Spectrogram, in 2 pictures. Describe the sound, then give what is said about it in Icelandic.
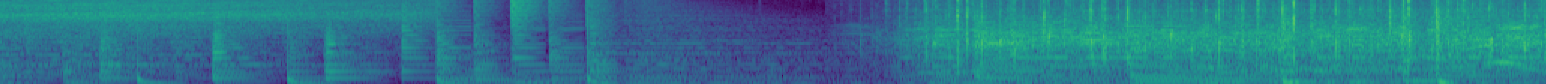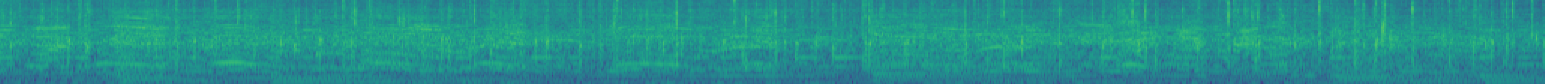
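Scattered clapping gives way to a loud, sustained crowd roar as British Prime Minister Boris Johnson walks on stage in Manchester to address Conservative Party members; many voices cheer and chant his name in unison over steady rhythmic applause that continues to the end. “Ef Grant er hlustað má heyra fundarmenn kalla nafnans og hú spila baba og ræli undir.”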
